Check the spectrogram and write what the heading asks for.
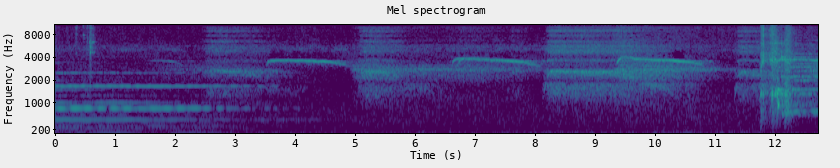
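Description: Soft orchestral music fading out, then faint sleep sounds from a sleeping man: a breath in followed by a whistling breath out, about every three seconds, three times.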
